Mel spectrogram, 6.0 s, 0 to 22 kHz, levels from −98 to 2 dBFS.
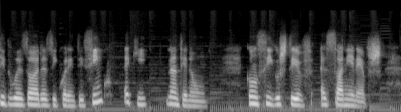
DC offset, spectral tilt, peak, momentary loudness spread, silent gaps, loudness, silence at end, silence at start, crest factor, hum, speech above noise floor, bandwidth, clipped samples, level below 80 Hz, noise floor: under 0.1%; -6 dB/octave; -8 dBFS; 9 LU; none; -24 LUFS; 0.3 s; 0 s; 16 dB; none; 26 dB; 7.8 kHz; under 0.1%; -56 dBFS; -50 dBFS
